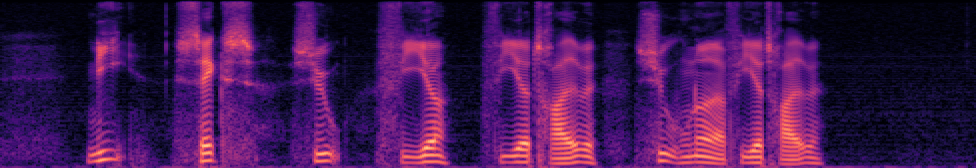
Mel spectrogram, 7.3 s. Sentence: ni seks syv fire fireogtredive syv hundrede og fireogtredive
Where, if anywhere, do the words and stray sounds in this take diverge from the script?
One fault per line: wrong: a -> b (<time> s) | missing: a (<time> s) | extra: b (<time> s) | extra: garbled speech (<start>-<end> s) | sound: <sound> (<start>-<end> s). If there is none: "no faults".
no faults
